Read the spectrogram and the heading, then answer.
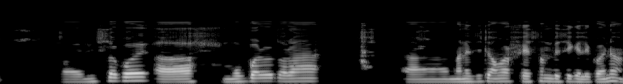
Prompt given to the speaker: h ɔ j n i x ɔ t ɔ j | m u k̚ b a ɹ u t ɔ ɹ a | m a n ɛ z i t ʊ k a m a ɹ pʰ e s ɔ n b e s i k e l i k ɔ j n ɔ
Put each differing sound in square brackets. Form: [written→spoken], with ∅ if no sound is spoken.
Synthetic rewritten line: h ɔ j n i [x→s] ɔ [t→k] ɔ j | m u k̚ b a ɹ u t ɔ ɹ a | m a n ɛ z i t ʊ [k→∅] a m a ɹ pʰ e s ɔ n b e s i k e l i k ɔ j n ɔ

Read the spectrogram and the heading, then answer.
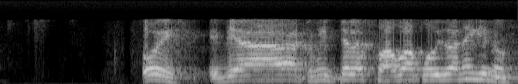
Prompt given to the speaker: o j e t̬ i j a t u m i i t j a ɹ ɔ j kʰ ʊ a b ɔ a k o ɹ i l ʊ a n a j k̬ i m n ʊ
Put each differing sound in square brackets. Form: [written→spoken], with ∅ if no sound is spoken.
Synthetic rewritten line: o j e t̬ i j a t u m i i t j a [ɹ→l] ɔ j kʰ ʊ a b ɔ a k o ɹ i l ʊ a n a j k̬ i [m→∅] n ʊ

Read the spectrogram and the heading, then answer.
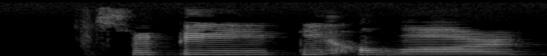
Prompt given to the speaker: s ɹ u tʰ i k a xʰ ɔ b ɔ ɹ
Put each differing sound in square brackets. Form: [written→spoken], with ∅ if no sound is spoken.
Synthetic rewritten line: s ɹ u [tʰ→t] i k [a→i] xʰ ɔ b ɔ ɹ

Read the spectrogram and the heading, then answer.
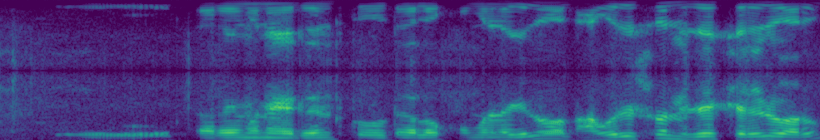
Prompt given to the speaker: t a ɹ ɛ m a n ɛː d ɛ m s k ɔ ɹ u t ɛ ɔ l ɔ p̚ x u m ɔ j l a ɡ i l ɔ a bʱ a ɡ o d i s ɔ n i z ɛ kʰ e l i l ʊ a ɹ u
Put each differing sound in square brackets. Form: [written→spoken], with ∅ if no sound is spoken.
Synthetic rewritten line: t a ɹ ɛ m a n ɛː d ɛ [m→n] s k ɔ ɹ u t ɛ ɔ l ɔ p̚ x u m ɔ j l a ɡ i l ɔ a bʱ a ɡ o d i s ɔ n i z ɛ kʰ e l i l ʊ a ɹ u

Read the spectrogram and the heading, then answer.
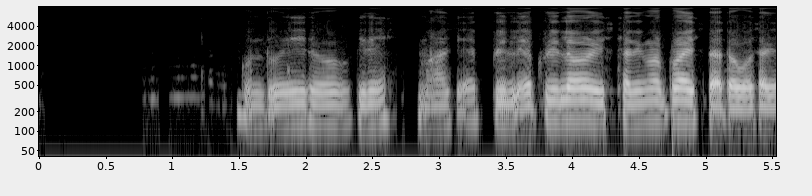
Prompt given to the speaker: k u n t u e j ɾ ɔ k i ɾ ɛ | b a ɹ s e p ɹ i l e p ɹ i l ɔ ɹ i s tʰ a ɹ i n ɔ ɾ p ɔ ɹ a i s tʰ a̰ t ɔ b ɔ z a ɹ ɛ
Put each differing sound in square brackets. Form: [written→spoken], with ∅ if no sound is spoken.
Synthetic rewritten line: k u n t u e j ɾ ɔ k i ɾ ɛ | [b→m] a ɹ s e p ɹ i l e p ɹ i l ɔ ɹ i s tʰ a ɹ i [n→ŋ] ɔ [ɾ→ɹ] p ɔ ɹ a i s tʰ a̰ t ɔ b ɔ [z→s] a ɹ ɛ

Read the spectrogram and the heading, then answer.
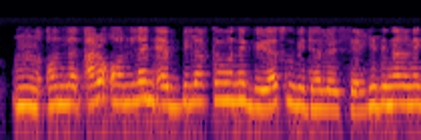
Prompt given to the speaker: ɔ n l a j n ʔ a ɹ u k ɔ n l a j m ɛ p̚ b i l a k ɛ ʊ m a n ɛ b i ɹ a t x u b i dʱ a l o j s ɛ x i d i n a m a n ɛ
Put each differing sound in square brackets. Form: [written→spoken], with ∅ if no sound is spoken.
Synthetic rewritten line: ɔ n l a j n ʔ a ɹ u [k→ʔ] ɔ n l a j [m→n] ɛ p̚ b i l a k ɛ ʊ m a n ɛ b i ɹ a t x u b i dʱ a l o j s ɛ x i d i n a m a n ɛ

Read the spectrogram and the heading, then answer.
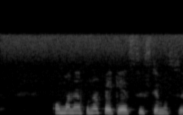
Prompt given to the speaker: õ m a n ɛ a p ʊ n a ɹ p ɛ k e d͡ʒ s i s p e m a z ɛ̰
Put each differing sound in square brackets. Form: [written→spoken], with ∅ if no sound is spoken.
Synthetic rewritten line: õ m a n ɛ a p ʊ n a ɹ p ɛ k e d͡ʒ s i s [p→t] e m a [z→s] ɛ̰

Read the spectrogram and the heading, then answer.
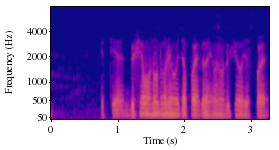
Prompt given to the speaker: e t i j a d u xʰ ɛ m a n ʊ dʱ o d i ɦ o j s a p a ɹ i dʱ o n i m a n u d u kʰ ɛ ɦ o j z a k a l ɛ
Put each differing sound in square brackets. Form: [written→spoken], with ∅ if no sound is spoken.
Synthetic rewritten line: e t i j a d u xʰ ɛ m a n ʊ dʱ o [d→n] i ɦ o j [s→z] a p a ɹ [i→ɛ] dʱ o n i m a n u d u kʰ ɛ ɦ o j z a [k→p] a [l→ɹ] ɛ

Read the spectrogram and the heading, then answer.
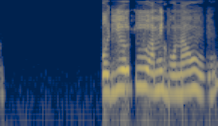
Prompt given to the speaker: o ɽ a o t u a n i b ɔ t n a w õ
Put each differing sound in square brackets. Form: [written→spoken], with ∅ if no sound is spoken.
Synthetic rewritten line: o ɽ [a→i] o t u a [n→m] i b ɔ [t→∅] n a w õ

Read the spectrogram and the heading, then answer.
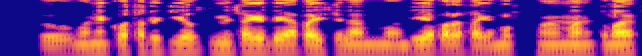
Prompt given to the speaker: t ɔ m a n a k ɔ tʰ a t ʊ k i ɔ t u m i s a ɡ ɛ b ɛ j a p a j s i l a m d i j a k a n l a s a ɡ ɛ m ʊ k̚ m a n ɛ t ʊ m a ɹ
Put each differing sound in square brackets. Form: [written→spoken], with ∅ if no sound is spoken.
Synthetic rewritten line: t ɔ m a n [a→ɛ] k ɔ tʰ a t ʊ k i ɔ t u m i s a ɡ ɛ b ɛ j a p a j s i l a m d i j a [k→p] a [n→∅] l a s a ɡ ɛ m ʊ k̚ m a n ɛ t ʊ m a ɹ

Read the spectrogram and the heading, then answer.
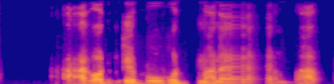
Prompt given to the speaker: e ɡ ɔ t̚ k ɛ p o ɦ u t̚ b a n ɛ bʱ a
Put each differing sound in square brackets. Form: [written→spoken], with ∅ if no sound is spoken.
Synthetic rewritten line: [e→a] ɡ ɔ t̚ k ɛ [p→b] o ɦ u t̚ [b→m] a n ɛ bʱ a

